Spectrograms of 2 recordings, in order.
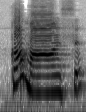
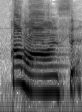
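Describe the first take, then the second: No difference in how they are said.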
